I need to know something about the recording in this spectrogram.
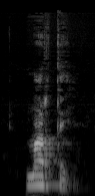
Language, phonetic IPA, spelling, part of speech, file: Russian, [ˈmartɨ], марты, noun, LL-Q7737 (rus)-марты.wav
- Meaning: nominative/accusative plural of март (mart)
